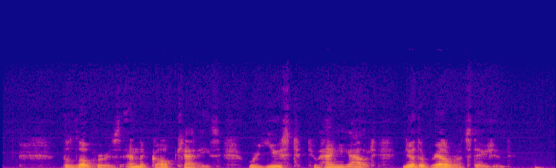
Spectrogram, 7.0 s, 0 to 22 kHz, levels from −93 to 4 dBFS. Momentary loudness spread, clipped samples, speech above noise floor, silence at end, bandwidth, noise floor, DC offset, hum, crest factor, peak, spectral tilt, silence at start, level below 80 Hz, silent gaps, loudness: 21 LU; under 0.1%; 25 dB; 0.2 s; 11 kHz; -48 dBFS; under 0.1%; none; 20 dB; -4 dBFS; -8.5 dB/octave; 0.45 s; -48 dBFS; none; -24 LUFS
